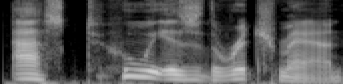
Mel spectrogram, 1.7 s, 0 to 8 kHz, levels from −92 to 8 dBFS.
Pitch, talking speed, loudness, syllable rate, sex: 115 Hz, 210 wpm, -21 LUFS, 4.6 syllables/s, male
